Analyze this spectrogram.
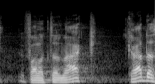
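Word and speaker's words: Tanakh: Aliás, cada sílaba do nome tan que eu falo ou tc, como alguns falam, eu falo Tanac. Eu falo Tanac.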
